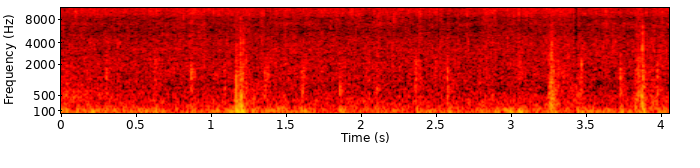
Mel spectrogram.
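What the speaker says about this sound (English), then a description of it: "Welcome to Sanok in the rain." Rain in PUBG on the jungle map Sanhok, falling in a dense, even hiss on surfaces with a few louder drops standing out, quiet and steady with no voices.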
